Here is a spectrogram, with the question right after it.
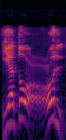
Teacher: عین کا مخرج ہے حلق کا بیچ، وسط حلق یعنی حلق کا درمیانی حصہ، اور اس کے اوپر تشدید بھی ہے، تو اس لیے دھیان سے، توجہ سے اس حرف کو ادا کریں گے۔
